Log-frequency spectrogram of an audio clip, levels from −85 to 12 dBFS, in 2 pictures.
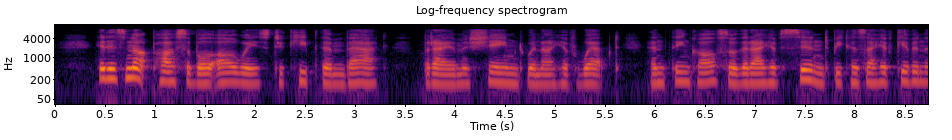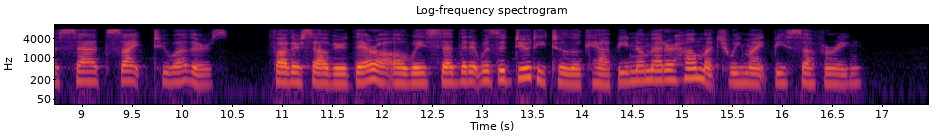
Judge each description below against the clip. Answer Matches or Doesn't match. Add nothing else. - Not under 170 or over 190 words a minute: Matches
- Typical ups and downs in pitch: Doesn't match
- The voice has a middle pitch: Matches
